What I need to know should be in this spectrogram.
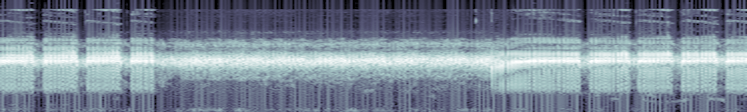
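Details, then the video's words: Frogs singing at night in Pakistan: loud, nasal pulsed croaks about four per second break into an unbroken buzzing trill for two seconds, then the rapid pulses resume, with faint low croaks beneath. "Frogs singing at night"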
